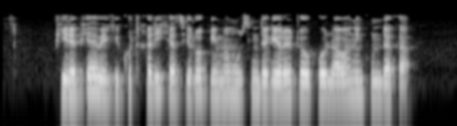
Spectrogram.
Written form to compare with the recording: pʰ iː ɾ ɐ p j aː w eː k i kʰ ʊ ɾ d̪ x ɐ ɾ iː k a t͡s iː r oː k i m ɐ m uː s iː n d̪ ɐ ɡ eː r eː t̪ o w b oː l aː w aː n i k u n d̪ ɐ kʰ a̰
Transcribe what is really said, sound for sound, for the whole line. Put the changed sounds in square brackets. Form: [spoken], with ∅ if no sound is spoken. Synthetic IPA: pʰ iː ɾ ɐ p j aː w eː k i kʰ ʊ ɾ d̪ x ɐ ɾ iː k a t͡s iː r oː k i m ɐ m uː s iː n d̪ ɐ ɡ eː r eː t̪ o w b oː l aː w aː n i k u n d̪ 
